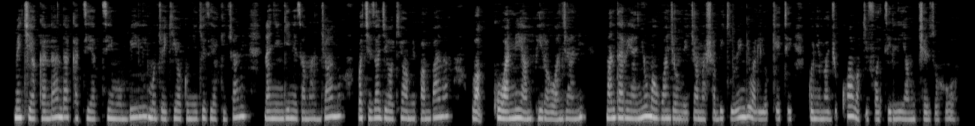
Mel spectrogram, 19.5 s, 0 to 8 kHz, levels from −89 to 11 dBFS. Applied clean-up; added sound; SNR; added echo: none; none; none; none.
